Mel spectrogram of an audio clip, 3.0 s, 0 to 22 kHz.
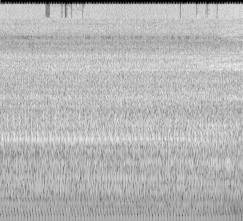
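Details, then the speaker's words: Honda K24 engine with about 315,000 km, running at idle: a light, fast ticking over the hum. Owner suspects the valves are starting to wear; not confirmed. "Ben franchement, on dirait que les valves commencent à être du m il y a 315000 kg aussi le bloc parce que il c depr"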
